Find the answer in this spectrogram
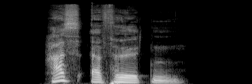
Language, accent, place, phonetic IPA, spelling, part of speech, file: German, Germany, Berlin, [ˈhasʔɛɐ̯ˌfʏltn̩], hasserfüllten, adjective, De-hasserfüllten.ogg
- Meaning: inflection of hasserfüllt: 1. strong genitive masculine/neuter singular 2. weak/mixed genitive/dative all-gender singular 3. strong/weak/mixed accusative masculine singular 4. strong dative plural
